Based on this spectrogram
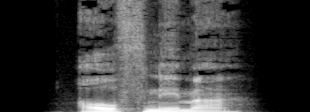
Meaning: a rag or cloth, chiefly one that is attached to a handle in order to mop the floor
- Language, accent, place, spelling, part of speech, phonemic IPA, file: German, Germany, Berlin, Aufnehmer, noun, /ˈaʊ̯fˌneːmɐ/, De-Aufnehmer.ogg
